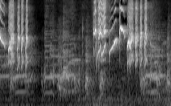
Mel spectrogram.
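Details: Caged white-rumped shama singing a song with mimicked Java sparrow material, meant to prompt another bird to sing; crowded, scratchy high twitters and short whistled slurs packed into quick bursts.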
